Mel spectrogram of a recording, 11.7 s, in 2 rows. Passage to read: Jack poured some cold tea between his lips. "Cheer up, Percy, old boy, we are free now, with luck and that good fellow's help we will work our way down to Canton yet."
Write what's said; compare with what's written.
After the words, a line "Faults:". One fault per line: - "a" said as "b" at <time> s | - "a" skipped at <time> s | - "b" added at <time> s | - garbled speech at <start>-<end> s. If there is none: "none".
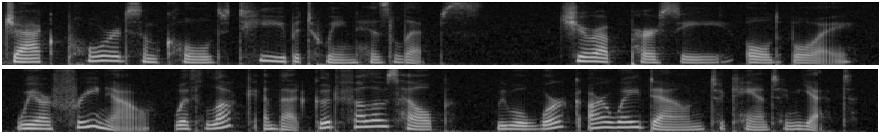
Jack poured some cold tea between his lips. "Cheer up, Percy, old boy, we are free now, with luck and that good fellow's help we will work our way down to Canton yet."
Faults:
none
